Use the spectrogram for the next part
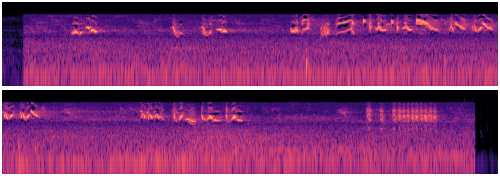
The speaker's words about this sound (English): We do have one more bird sound, and you wanted us to use this of the mockingbird. Yes. Let's listen to that, and then let's talk.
